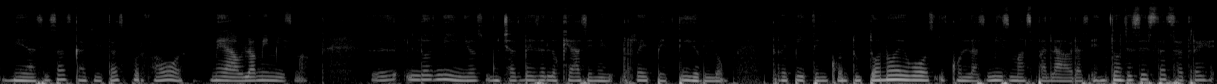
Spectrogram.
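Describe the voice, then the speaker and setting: A woman hosting a podcast, giving parenting advice in a calm, reflective way, often pausing with soft fillers. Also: on the low side. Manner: calm, reflective, gentle, with frequent pauses and fillers. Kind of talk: conversational advice monologue.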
